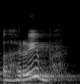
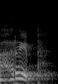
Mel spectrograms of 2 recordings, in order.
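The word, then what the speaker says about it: гриб: У кінці слів дзвінкі приголосні не оглушуємо, щоб не перетворився на .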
